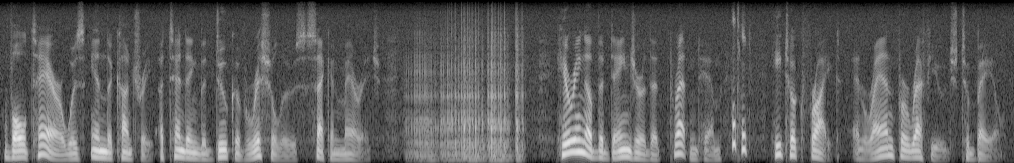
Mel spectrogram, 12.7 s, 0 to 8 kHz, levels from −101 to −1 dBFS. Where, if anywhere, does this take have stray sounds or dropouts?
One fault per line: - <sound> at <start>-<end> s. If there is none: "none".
- squeak at 5.0-6.6 s
- chirp at 9.1-9.4 s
